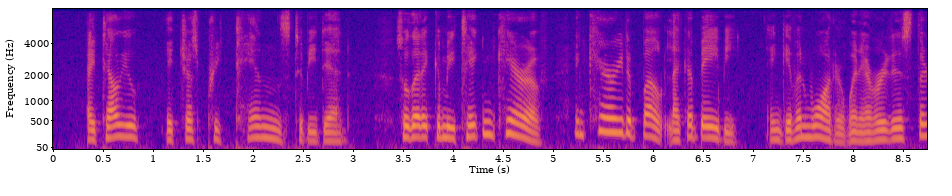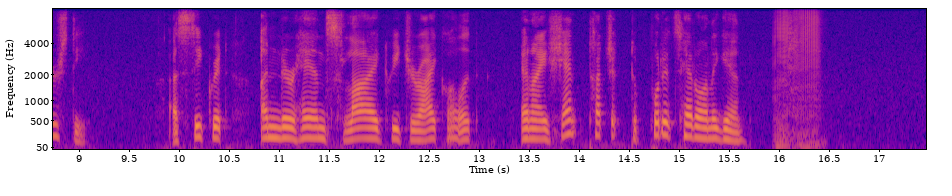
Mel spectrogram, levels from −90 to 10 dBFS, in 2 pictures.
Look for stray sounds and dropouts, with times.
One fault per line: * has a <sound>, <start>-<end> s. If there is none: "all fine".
* has a squeak, 15.9-16.5 s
